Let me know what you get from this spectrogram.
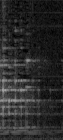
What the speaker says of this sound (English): Of course, his phone's going to be going off.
